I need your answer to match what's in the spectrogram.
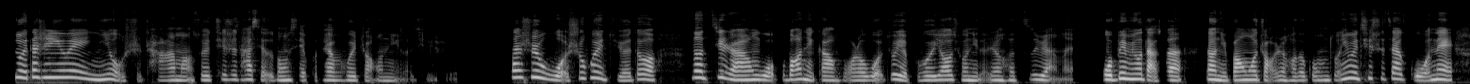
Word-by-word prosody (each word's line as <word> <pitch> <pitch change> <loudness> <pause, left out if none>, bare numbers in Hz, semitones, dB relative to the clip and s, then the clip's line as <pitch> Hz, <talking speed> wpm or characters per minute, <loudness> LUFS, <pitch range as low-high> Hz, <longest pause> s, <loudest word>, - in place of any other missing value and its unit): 对， 320 -2 +3
但 335 +2 +3
是 325 0 +1
因 325 0 +3
为 310 -5 +2
你 225 -1 +2
有 225 -7 -1
时 175 - -16
差 185 +1 -7
嘛， 190 0 -2
所 200 - -7
以 200 - -2
其 225 +3 -10
实 220 0 -6
他 220 +1 -3
写 215 -2 -8
的 - - -9
东 195 +1 0
西 - - -14
也 180 - -8
不 - - -23
太 200 -1 -2
会 190 0 -3
找 175 -1 -10
你 170 0 -8
了， - - -23
其 - - -27
实。 - - -29 0.5
但 325 0 +4
是 330 0 +3
我 215 - +2
是 280 - -6
会 285 -2 0
觉 180 -4 -6
得， 220 0 +1 0.3
那 315 0 +4
既 320 +3 -2
然 215 -4 +4
我 200 - +2
不 210 - -14
帮 230 +2 +3
你 210 - +2
干 195 -1 -1
活 175 0 -12
儿 - - -3
了， 190 - 0
我 190 0 -2
就 235 +2 -2
也 205 - +3
不 175 - -18
会 195 +1 0
要 210 +1 +2
求 200 -2 -5
你 190 0 +1
的 - - -14
任 200 -1 -1
何 195 +1 -4
资 225 +3 -10
源 205 -2 0
了 - - -16
呀。 - - -18 0.3
我 220 -1 +7
并 270 +6 +5
没 - - +6
有 245 - +6
打 220 - +4
算， 195 -2 +2 0.2
让 225 -1 +6
你 190 - +1
帮 200 +2 +3
我 215 - +3
找 195 -4 -4
任 195 +1 -3
何 185 - -5
的 190 - -4
工 195 0 -5
作。 200 +3 -10
因 270 - +2
为 290 - +4
其 270 +3 -6
实 265 -2 -12
在 255 +1 +1
国 190 -3 -3
内， 220 -2 +4
210 Hz, 345 characters per minute, -24 LUFS, 190-235 Hz, 0.5 s, 我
